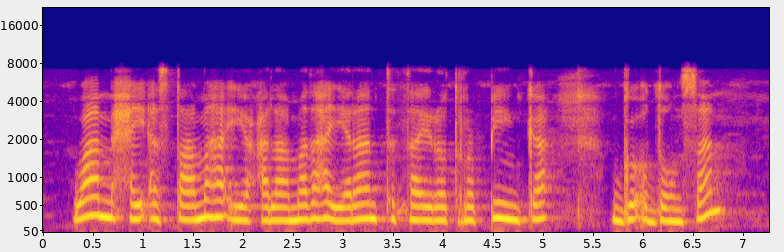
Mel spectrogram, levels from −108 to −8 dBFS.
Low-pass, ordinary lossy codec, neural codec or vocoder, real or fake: 7.2 kHz; Opus, 64 kbps; none; real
